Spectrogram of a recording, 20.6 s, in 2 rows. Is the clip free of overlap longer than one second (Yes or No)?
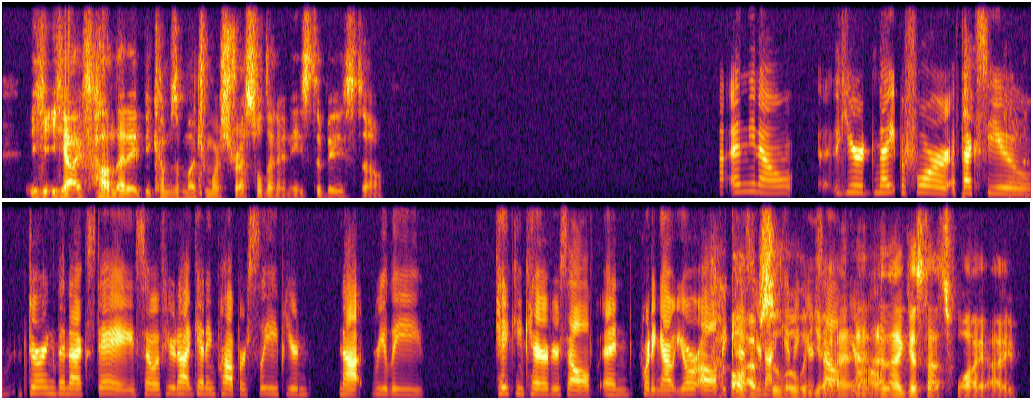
No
